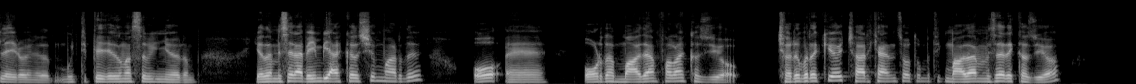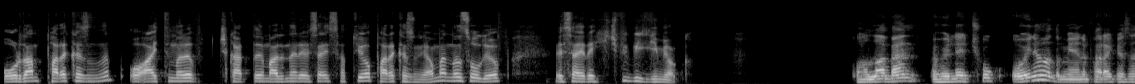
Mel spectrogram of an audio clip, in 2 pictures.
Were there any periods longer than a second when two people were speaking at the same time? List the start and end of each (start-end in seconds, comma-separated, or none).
none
